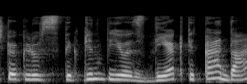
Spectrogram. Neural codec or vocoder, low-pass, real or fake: autoencoder, 22.05 kHz, a latent of 192 numbers a frame, VITS, trained on one speaker; 9.9 kHz; fake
